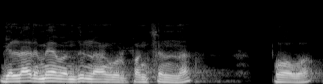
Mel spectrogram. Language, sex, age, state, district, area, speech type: Tamil, male, 60+, Tamil Nadu, Erode, urban, spontaneous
